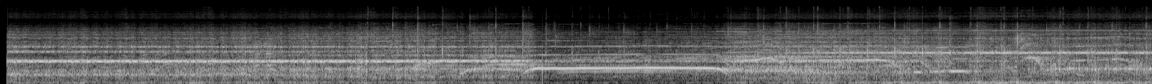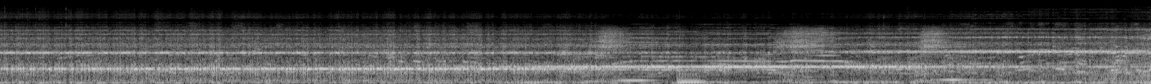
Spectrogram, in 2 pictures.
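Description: Long, held droning tones from the stage sound system over a cheering crowd, with a few low thuds near the end.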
